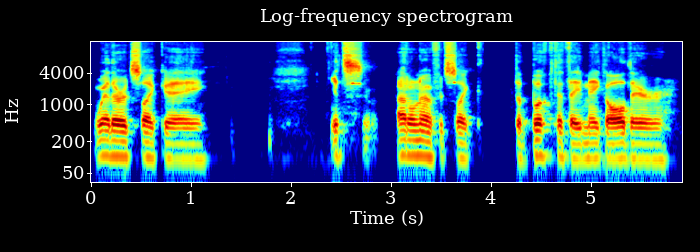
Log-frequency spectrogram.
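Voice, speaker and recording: A man's voice: sits low, flat delivery, unhurried, darkish tone, clear, resonant tone. A man hosting a podcast, casually breaking down a movie in a loose, rambling way with lots of fillers. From Florida. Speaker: podcast host.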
